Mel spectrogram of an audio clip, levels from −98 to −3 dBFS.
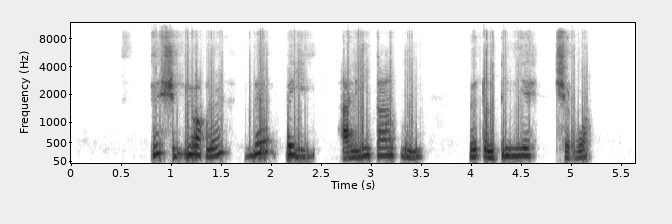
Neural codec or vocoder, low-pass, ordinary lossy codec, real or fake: vocoder, 22.05 kHz, 80 mel bands, WaveNeXt; 9.9 kHz; Opus, 24 kbps; fake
